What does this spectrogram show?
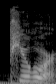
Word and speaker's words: pur: year of King Ahasuerus, they cast pur, or pure, some people pronounce it.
